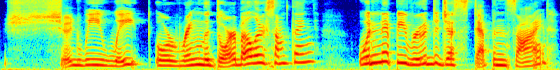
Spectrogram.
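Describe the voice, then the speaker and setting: A woman's voice: a little high, animated, unhurried, pitched above the performer's own voice. Woman voicing a whiny, easily embarrassed teenage girl. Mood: grumbling, nervous. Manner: whiny, grumbling.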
